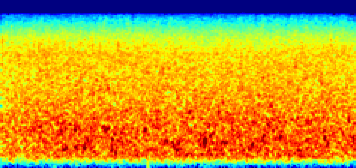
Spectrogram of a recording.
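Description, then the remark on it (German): A babbling stream rushes steadily over rocks in the Döndal gorge in Denmark, between rock walls along a hiking trail leading to a waterfall, a dense, continuous wash of water even in level throughout with no voices. “Gut einen Kilometer schlängelt sich ein Wanderweg den Bach entlang, rechts und links Felswände bis zum Wasserfall.”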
